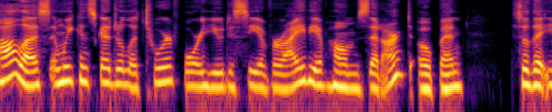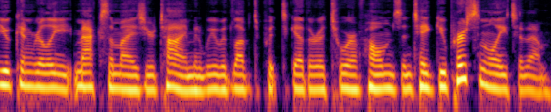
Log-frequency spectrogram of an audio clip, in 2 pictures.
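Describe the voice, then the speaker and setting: With an unremarkable speaking voice, a woman talks at a fairly quick pace with a fairly low pitch, ordinary pitch variation and an American accent, in a very clean recording with a silent background and a dry, close sound with no echo. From Minnesota. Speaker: real estate agent and radio host. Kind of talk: casual radio talk show.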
